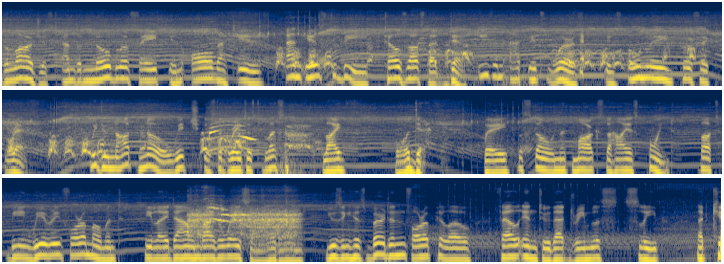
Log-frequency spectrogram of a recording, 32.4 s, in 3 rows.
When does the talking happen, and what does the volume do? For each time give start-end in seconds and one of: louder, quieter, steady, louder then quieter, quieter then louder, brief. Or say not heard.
0.0-11.3 steady
12.1-32.3 steady.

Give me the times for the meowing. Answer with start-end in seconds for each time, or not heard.
6.2-8.8, 13.9-14.7, 24.4-26.1.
